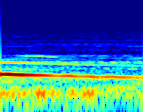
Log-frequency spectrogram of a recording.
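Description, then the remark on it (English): A voice imitates a low, steady howling wind, holding one sustained hum that slowly sinks in pitch for over a second, fairly loud with no other sounds around it. “It seems you hear the howl of wind.”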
